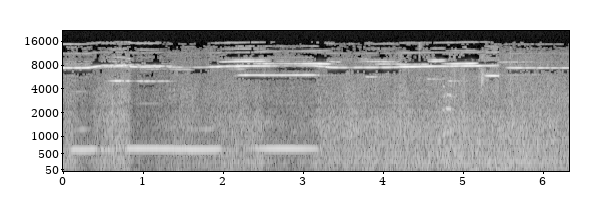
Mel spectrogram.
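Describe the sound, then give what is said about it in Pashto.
A column of about thirty strike tanks and dozens of armored vehicles drives from Lashkar Gah toward Nahr-e Saraj district. Loud, continuous engine roar and rumble carry high metallic squeals from the tracks, steady throughout with no talk. “د دیرشتنه ضربتي ټانک تورپلن ټیرونه او پسې لسګونه نور زغروال او شوبلې د لشکرګاه څخه د نهر سراج ولسوالۍ په لور ځي”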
